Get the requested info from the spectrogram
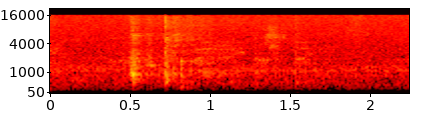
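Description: A brief soft whispered voice sound about half a second in, then faint room tone.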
